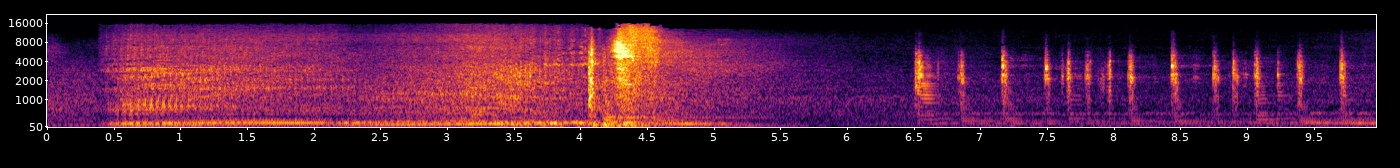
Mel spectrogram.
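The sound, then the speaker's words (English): A car engine roars, its rumble dropping in pitch as the car drives off and fades out, followed by a series of quick, sharp clicks and ticks. “That car is sensitive. I mean, $4,000 just drove off.”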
